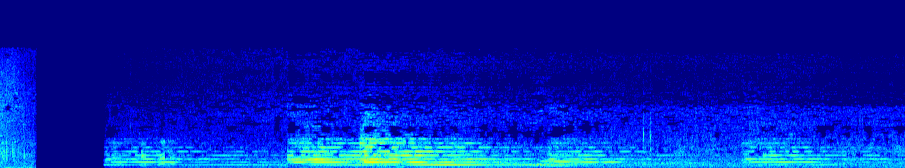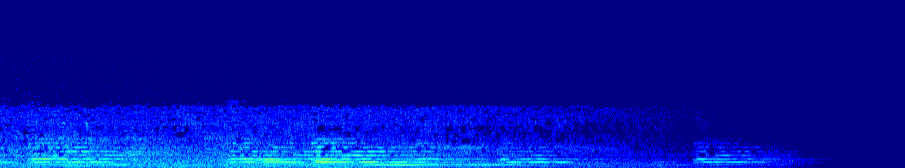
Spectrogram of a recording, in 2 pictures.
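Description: A large bell tolls and rings out.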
